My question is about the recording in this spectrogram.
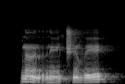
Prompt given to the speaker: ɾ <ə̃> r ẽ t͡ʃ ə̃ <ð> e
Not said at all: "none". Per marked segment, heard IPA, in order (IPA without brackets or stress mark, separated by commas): ə̃, ð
